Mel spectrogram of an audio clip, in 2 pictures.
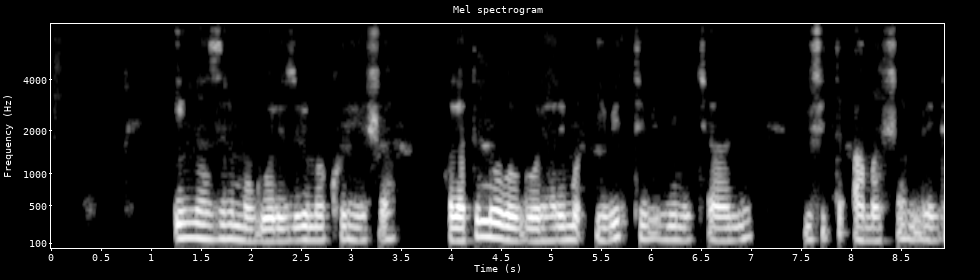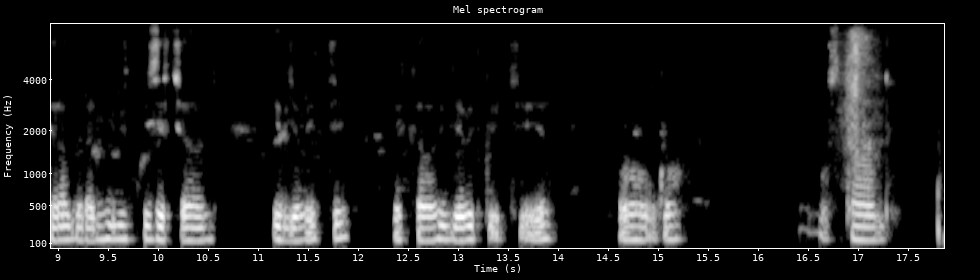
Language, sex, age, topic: Kinyarwanda, male, 25-35, agriculture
